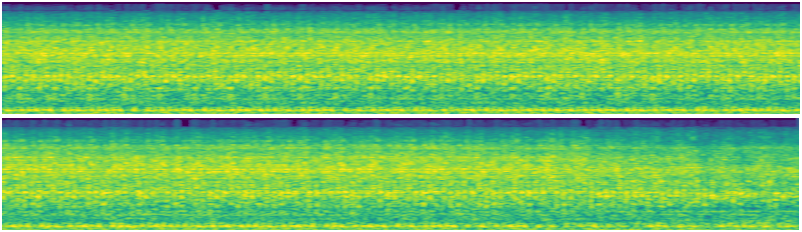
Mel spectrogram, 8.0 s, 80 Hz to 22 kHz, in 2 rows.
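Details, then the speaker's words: Mercedes T1N van diesel (OM612/OM647 swap) after swapping wrongly reversed vent tube heater and HP pump connectors, which caused stalling: steady even idle with soft regular clatter, no dips or exhaust pulses; runs smoothly. "i think that's longer than it's run before so that must have been all it was to get those swapped it's nice and smooth no pulses in the exhaust injectors cool"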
